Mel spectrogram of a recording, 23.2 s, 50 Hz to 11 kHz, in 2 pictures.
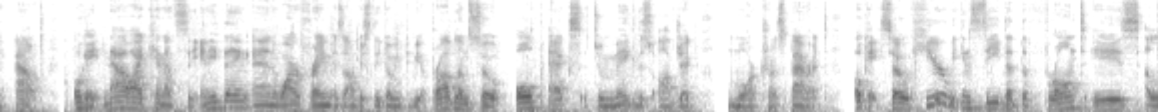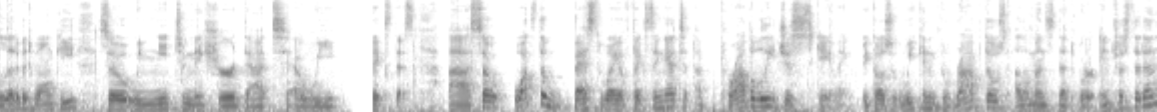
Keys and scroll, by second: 0.1 F3, 2.8 F4, 3.5 F4, 5.2 alt+x, 10.1 2, 12.6 2, 18.6-19.4 typing, 21.3 typing.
